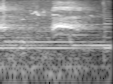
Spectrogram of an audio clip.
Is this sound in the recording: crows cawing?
yes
